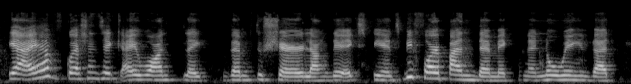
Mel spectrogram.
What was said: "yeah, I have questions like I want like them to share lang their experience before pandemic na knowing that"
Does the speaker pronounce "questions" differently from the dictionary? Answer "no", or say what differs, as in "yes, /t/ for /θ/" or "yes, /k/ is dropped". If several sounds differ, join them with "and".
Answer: yes, /s/ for /z/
